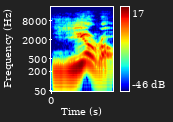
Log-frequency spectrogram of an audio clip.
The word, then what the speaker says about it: gyro: Gyros I order the gyro Supreme suddenly the lady behind me chimes in it's pronounced Euro then the fellow behind her says it's a gyro I turn my back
